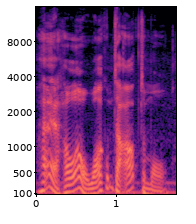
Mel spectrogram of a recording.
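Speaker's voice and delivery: imitating a scripted operator, pitch swooping up and down; mock call-center voice. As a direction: recite it like an overly proper phone agent. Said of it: "If you start talking like".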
